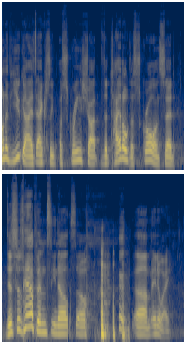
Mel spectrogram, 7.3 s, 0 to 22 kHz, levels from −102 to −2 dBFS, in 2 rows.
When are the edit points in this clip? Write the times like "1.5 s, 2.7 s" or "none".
1.1 s, 2.0 s, 2.5 s, 3.6 s, 4.1 s, 4.9 s, 6.2 s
